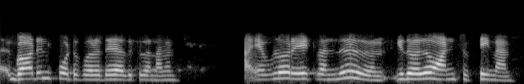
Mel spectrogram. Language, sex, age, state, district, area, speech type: Tamil, female, 18-30, Tamil Nadu, Perambalur, rural, conversation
